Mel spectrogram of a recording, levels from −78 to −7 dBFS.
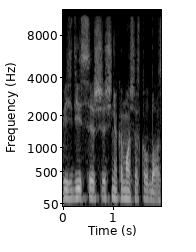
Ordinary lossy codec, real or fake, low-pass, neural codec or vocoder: AAC, 32 kbps; real; 10.8 kHz; none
